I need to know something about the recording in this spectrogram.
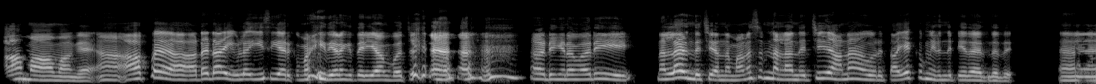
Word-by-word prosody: ஆமா, 240 -4 -1
ஆமாங்க. 180 -4 -3 0.2
அ - - -4 0.3
அப்ப 270 +2 -9 0.4
அடடா, 260 +5 +2
இவ்ளோ 230 +2 -3
ஈஸியா 255 -3 0
இருக்குமா! 220 0 -4
இது 240 - 0
எனக்கு 225 -1 0
தெரியாம 210 0 +2
போச்சே! 200 - -1 1.2
அப்படிங்கிற 235 -1 0
மாதிரி, 245 +3 -1 0.6
நல்லா 250 +5 +3
இருந்துச்சு. 235 -6 0
அந்த 205 0 -6
மனசும் 280 +6 -4
நல்லா 225 -3 +1
இருந்துச்சு, 215 +4 -5 0.2
ஆனா 240 +2 -2 0.2
ஒரு 205 -1 -7
தயக்கம் 275 +5 -3
இருந்துட்டே 205 0 -6
தான் 195 -1 +2
இருந்தது. 175 -2 -6 0.9
அ - - 0
230 Hz, 150 wpm, -21 LUFS, 210-260 Hz, 1.2 s, நல்லா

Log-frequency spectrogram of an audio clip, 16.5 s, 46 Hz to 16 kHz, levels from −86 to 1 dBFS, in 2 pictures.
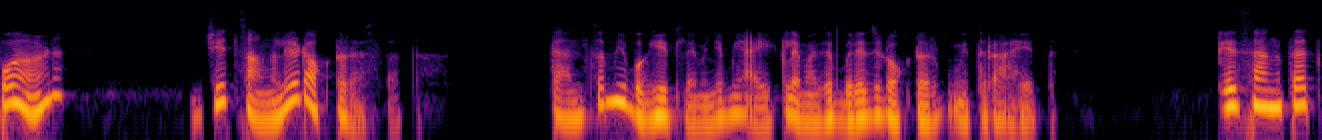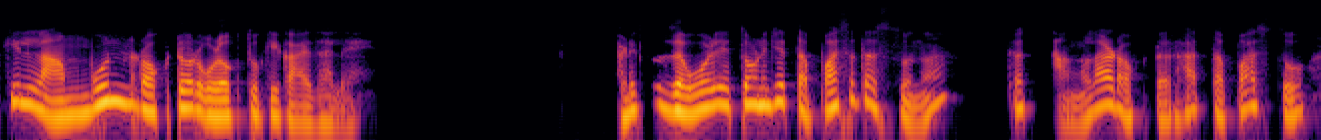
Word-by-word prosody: पण, 215 - +3 1.0
जे 220 - +4
चांगले 135 - +1
डॉक्टर 165 - -1
असतात, 100 - -20 0.9
त्यांचं 130 - -5
मी 235 - +6
बघितलंय, 125 - -1
म्हणजे 95 +6 -6
मी 140 +3 -4
ऐकलंय, 95 +10 -5
माझे 100 +3 -3
बरेच 120 +4 -1
डॉक्टर 105 -3 -3
मित्र 110 -1 -8
आहेत. - - -11 1.1
ते 195 - +6
सांगतात 195 +1 +2
की 235 - +1
लांबून 155 - +5
डॉक्टर 170 +2 +3
ओळखतो 125 -1 +3
की 130 - 0
काय 100 -3 -2
झालंय? 90 -3 -10 1.7
आणि 145 +6 +1
तो 195 +3 -5
जवळ 160 +5 +6
येतो 210 +1 +3
आणि 205 +2 +5
तपासत 190 - +1
असतो 150 - -3
ना, 140 - -4 0.4
तर 175 - -2
चांगला 180 +2 -4
डॉक्टर 120 -2 -6
हा 165 - -4
तपासतो. 140 +4 -3
140 Hz, 140 wpm, -22 LUFS, 115-195 Hz, 1.7 s, मी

